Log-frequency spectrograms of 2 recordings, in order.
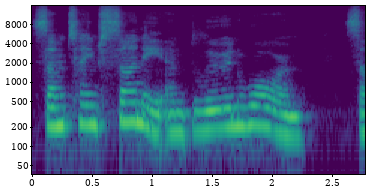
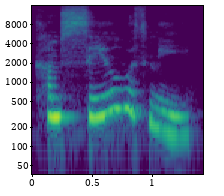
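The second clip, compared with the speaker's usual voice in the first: higher and louder, inviting; whale's invitation; 7 semitones higher, 6 dB louder than usual. A narrator's reading. Whale inviting the snail aboard, welcoming. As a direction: call her aboard kindly. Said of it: "and said to the snail".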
